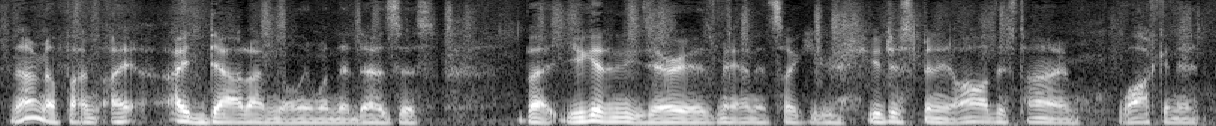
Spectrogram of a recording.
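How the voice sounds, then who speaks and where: A man vlogging as he walks outdoors beside a river under an old bridge, musing quietly and thinking aloud with fillers. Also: sits low, fairly even intonation, a little fast, vocal fry, a little hiss or hum. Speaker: vlogger exploring historic sites. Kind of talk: casual walking narration.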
